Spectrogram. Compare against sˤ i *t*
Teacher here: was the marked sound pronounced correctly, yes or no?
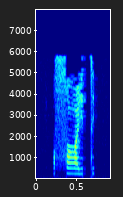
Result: yes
